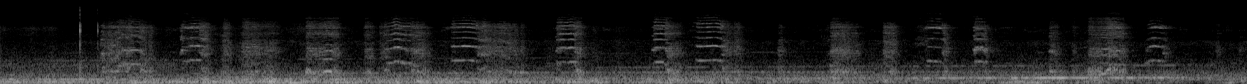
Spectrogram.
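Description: Commuter electric train running, heard from inside the passenger car: a steady low rumble with repeated short high-pitched squeals and clatters from the wheels on the rails, and a brief steady hum about ten seconds in.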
